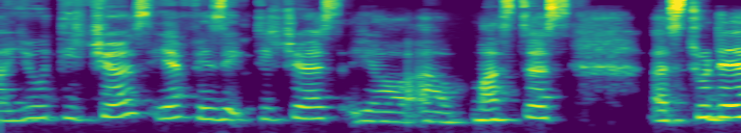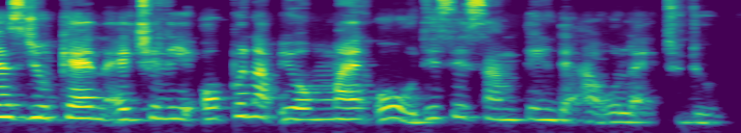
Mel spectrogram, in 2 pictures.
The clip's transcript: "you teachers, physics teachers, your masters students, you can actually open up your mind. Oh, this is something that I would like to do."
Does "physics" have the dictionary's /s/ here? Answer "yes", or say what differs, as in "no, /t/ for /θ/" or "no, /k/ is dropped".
no, /s/ is dropped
